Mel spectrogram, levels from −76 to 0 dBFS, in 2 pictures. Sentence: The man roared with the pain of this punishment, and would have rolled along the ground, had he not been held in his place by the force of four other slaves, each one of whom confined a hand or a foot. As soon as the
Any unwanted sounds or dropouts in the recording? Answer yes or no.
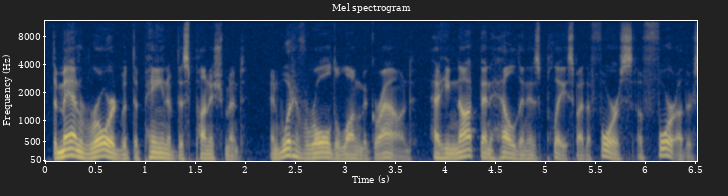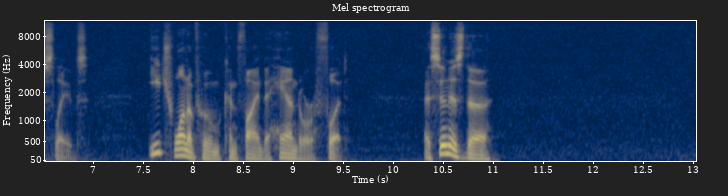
no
